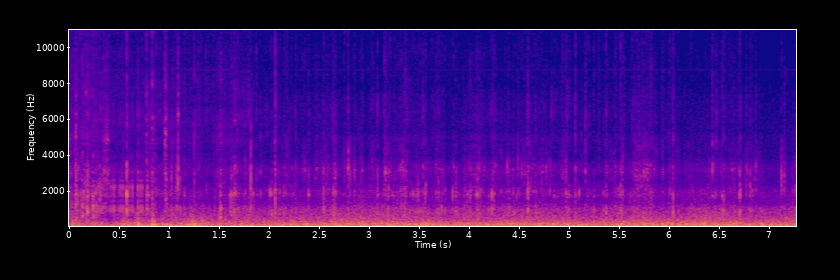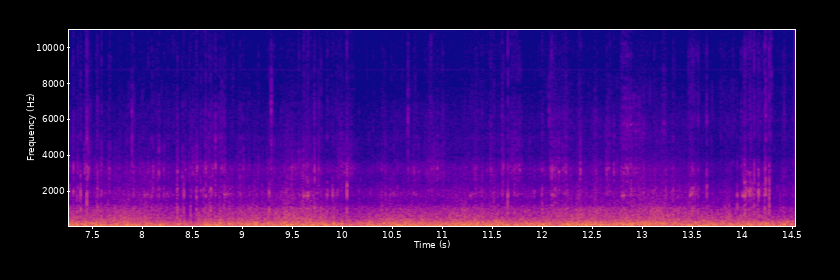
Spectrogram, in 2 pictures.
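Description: Long-distance skates scraping and gliding over snow-dusted natural lake ice, with wind buffeting the microphone and occasional sharp clicks.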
